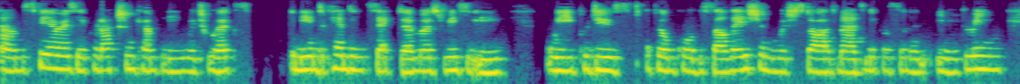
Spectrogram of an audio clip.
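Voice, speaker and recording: In a South African accent, a woman speaks in a somewhat breathy, medium-pitched voice with monotone, flat intonation. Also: moderate pace. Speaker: film development executive. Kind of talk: panel discussion.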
